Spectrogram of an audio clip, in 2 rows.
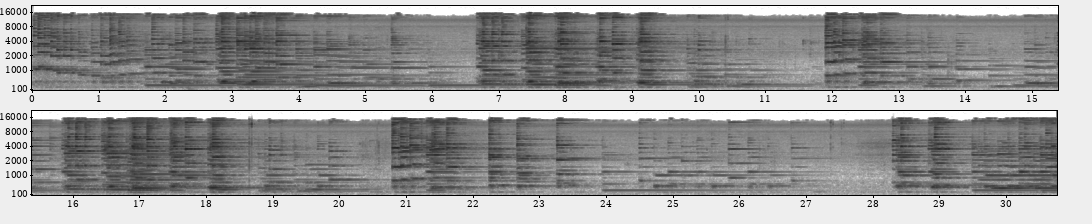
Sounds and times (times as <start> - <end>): Acoustic guitar: 0.0 - 30.7
Strum: 0.0 - 30.7.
